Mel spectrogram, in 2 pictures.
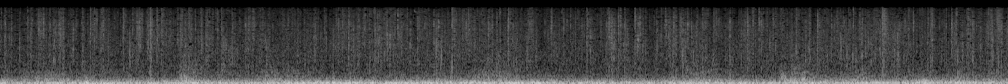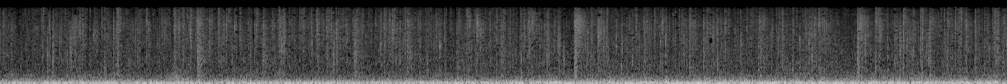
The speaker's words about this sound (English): Today, we thought we'd uh, spend time with the forest and hear the sound of a forest fire raging through a pine forest.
